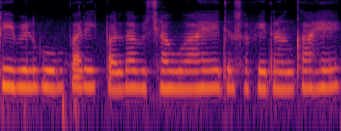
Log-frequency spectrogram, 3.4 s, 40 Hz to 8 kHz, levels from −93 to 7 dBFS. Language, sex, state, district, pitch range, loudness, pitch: Hindi, female, Uttar Pradesh, Muzaffarnagar, 225-235 Hz, -31 LUFS, 230 Hz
